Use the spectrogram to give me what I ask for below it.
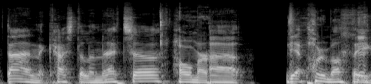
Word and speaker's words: Castellaneta: One thing I didn't realize, this quick bit of narration at the start is voiced by Dan Castellan. I can't say his name. Dan Castellaneta.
